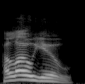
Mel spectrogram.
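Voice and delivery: loud, high challenging call; guard's hail. A narrator's reading. Guard hailing Jerry, loud high call. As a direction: shout a greeting as a challenge.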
